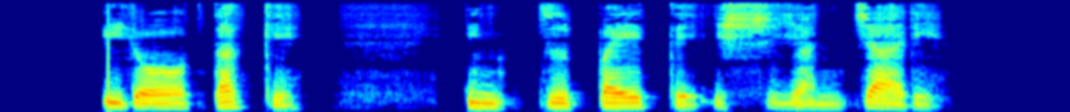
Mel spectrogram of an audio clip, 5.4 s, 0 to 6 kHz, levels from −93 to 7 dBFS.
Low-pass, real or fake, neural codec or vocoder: 5.4 kHz; real; none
